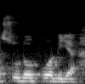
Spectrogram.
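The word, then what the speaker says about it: स्यूडोपोडिया: सूडोपोडिया। अभी यहां पे फूड को घेर रहा है तो इसको देख लो सूडोपोडिया बोला है। पी साइलेंट होता है।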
